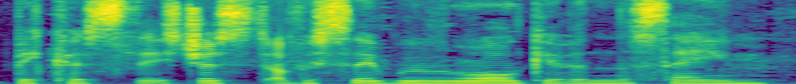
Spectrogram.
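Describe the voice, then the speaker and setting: A fairly low-voiced woman with a Yorkshire accent and a gravelly, fry-heavy tone. She co-hosts a podcast in casual chat and tells her stories animatedly, jumping up in pitch to act out what people said. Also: brisk, no room sound. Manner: animated storytelling, acts out quotes in a higher voice. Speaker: podcast co-host.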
